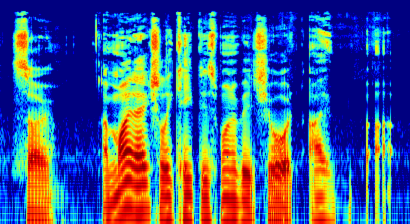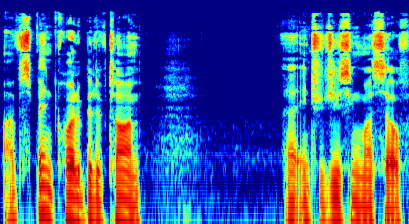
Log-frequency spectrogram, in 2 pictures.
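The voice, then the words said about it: Tired-sounding voice. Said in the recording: “I sound tired, I probably am”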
